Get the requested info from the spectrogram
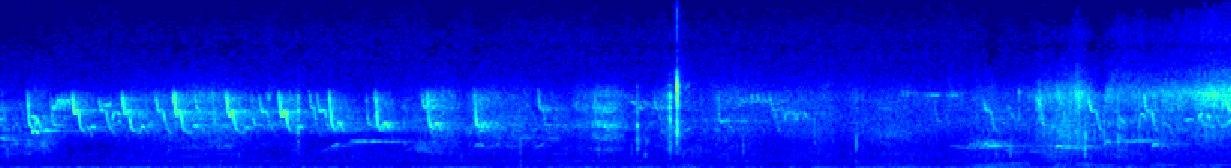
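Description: Faint outdoor birdsong: many short, high chirps and twitters from small birds over a steady low background hum.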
